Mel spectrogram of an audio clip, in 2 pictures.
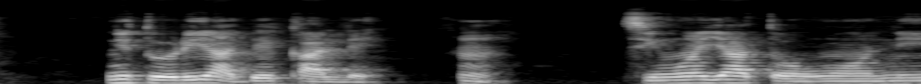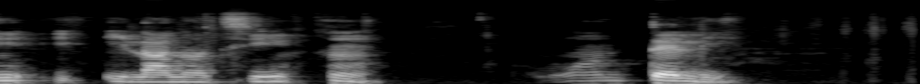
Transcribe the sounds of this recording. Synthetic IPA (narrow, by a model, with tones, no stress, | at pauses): nĩ˦to˧ɾi˦a˦˨ɡ͡be˨˦ka˧˨lɛ˨ | h̩˨ | ti˦w̃ɔ̃˦ja˦˨tɔ˧w̃ɔ̃˧nĩ˦i˦˨la˨nã˨ti˧h̩˦˨ | w̃ɔ̃˦n̩˦tɛ˦li˨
